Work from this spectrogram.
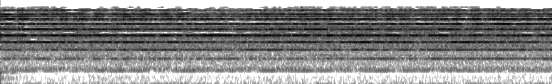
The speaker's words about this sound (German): Ganz schrecklicher Ton, oder? Ganz schrecklich. Oh mein Gott, was ist was das? Das ist der das? Klingelton, wenn irgendwie die Stunde vorbei ist. Also äh, Pausendong. Wie schrecklich ist bitte oh dieser Ton, oder?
